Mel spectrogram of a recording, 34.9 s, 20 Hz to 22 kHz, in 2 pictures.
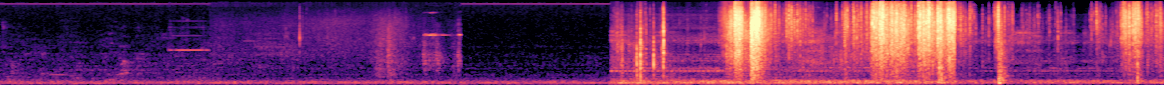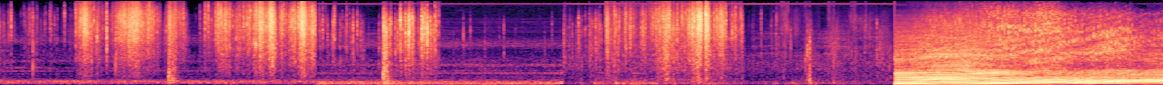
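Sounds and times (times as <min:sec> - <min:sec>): steady low hum: 0:07.0 - 0:30.9
crinkling and rustling: 0:09.2 - 0:30.9.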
